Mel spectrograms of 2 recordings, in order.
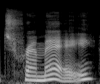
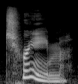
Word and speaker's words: Treme: He has a monthly jam down at, well, people pronounce this place two different ways. If you lean toward the French or Quebecois, you would say Treme on Main Street in Islip. Or if you're just a grand Long Islander, you might say Treme, T-R-E-M-E.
